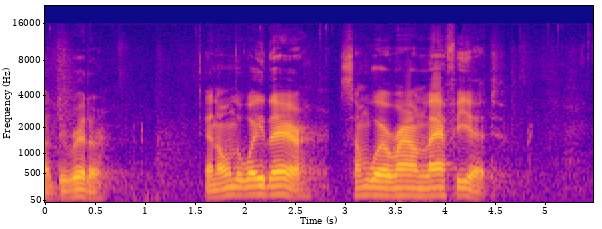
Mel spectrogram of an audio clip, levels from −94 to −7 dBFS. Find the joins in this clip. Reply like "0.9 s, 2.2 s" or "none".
2.8 s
